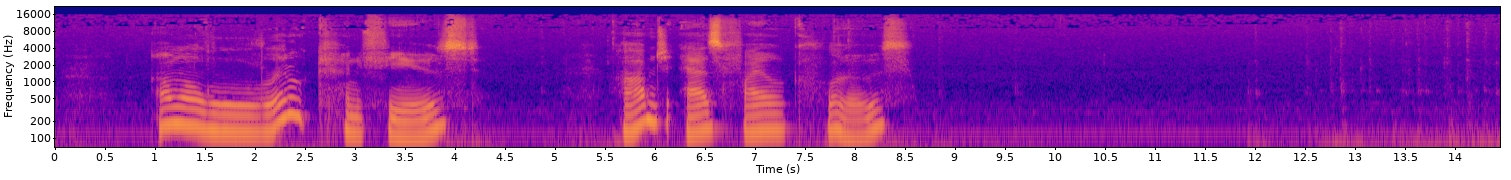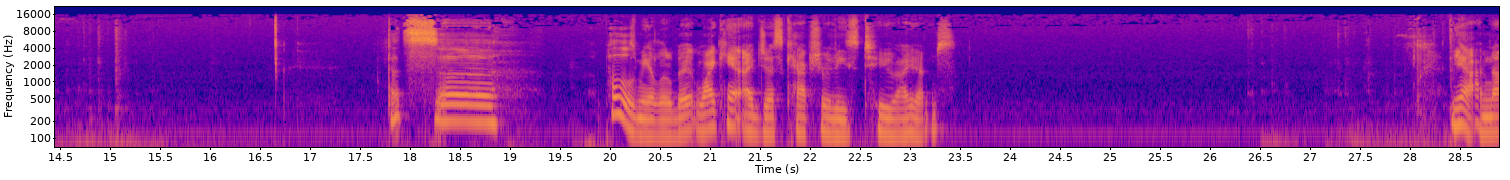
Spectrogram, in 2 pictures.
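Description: A middle-aged man speaks calmly and closely into a microphone, in short bursts with pauses.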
